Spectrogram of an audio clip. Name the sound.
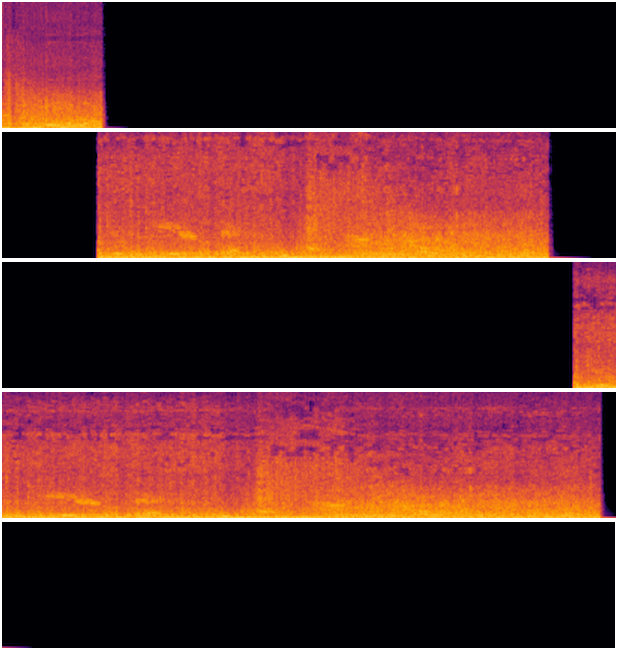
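series of explosions in a movie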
